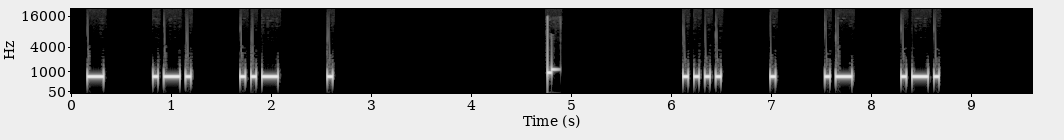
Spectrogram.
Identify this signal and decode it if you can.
Morse code, heard as a keyed tone, about 22 wpm, spaced as for 12 wpm, 700 Hz. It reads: TRUE HEAR
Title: 3x Character Spacing - Top 500 Words - 22wpm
